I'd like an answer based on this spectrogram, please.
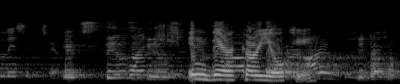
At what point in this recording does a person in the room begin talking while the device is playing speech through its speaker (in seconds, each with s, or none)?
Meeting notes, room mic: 1.9 s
